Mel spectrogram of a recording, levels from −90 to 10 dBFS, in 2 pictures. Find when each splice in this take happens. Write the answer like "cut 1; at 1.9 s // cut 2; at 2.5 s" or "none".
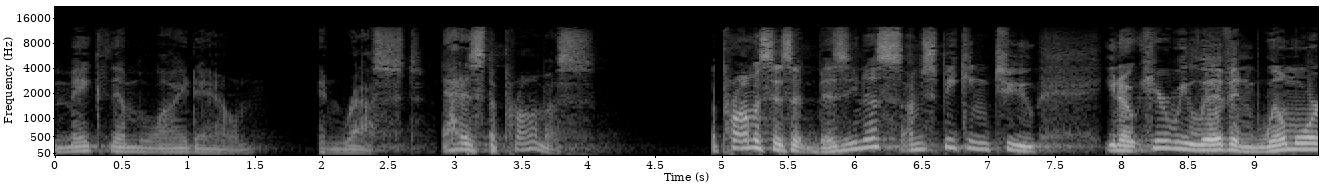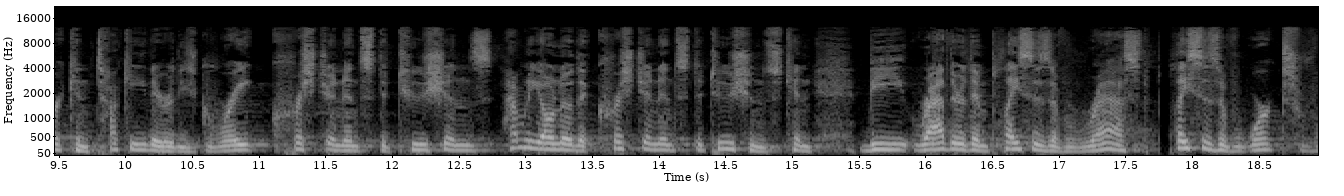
cut 1; at 2.8 s // cut 2; at 14.9 s // cut 3; at 17.7 s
